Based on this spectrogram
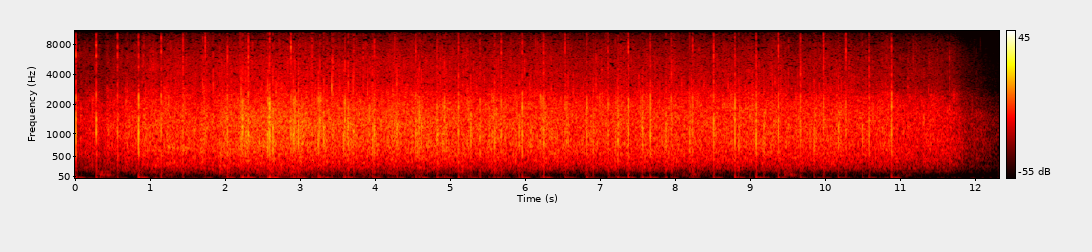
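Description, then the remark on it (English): Sustained applause from an audience at a state budget speech, honoring a MAP grant scholarship student, a dense wash of many hands clapping steadily for about twelve seconds before tapering off abruptly at the end. “Please give a round of applause to a great family man and a hard worker”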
